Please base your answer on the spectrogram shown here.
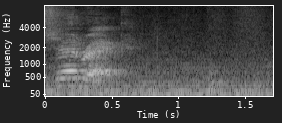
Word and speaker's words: Shadrach: is shadrach it's actually the ch is pronounced like a k so it's shadrach you want to go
